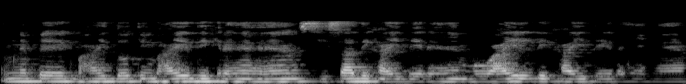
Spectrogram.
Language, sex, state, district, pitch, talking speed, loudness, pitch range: Hindi, male, Bihar, Jamui, 130 Hz, 190 wpm, -22 LUFS, 125-135 Hz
